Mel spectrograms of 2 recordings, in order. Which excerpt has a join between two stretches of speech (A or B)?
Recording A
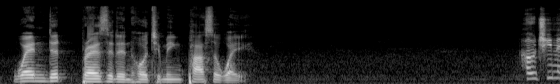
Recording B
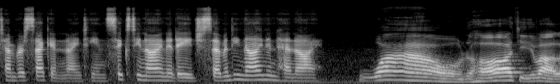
A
